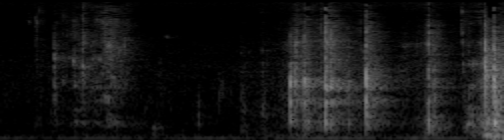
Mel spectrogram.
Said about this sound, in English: Give me, folks, just having a glass of water, here. Well, a glass, a bottle of water. Bottle of water, yes.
